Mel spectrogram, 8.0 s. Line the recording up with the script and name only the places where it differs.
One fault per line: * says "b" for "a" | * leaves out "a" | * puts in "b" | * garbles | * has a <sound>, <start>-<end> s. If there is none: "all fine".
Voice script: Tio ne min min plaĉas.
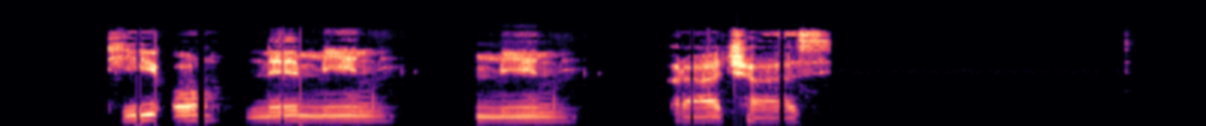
all fine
